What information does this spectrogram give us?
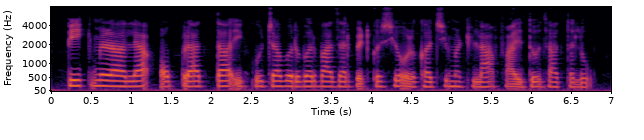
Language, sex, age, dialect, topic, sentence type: Marathi, female, 25-30, Southern Konkan, agriculture, question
